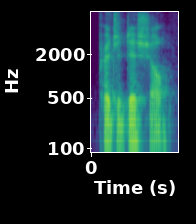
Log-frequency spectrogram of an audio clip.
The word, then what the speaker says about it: prejudicial: The dicial with that dark L at the end is the same rhythm. So again, you can build from the stress syllable, trying dicial, judicial, prejudicial.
